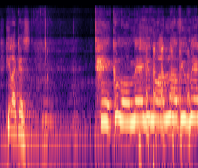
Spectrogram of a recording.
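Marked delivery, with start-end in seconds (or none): 1.9-4.0 effusive welcome. Retold or imitated. Retold R. Kelly greeting.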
